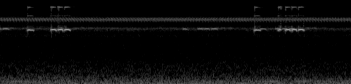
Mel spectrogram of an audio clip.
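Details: Insect chorus filmed with a stationary camera: a continuous shrill ringing tone, with two brief clusters of quick, sharp chirps layered on top near the start and again toward the end.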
